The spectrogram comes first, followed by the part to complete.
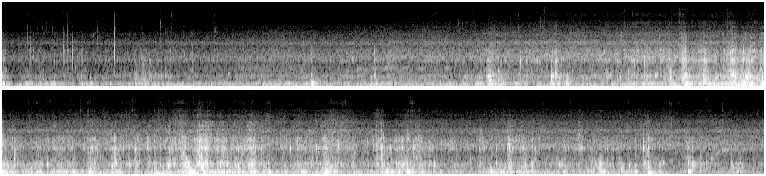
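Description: Sea water sloshing and splashing against a sea kayak's hull as the swell surges around it in a narrow rock channel. The splashing grows louder about ten seconds in and eases off near the end.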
